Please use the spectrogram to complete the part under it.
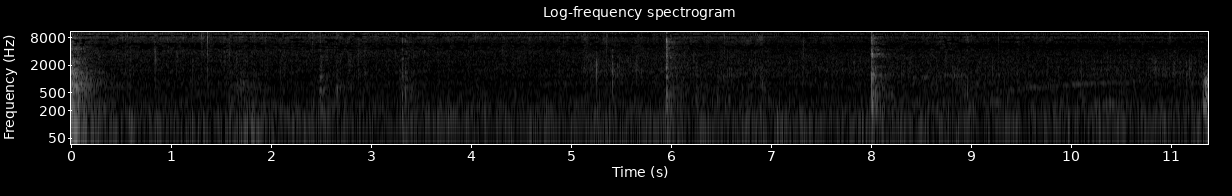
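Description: Peeled, mashed potatoes go into a frying pan for masala dosa filling, with a soft continuous sizzle and a few sharp clacks of the spoon as it stirs.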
